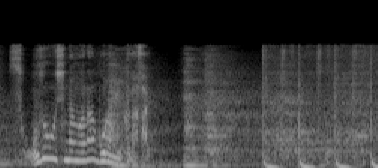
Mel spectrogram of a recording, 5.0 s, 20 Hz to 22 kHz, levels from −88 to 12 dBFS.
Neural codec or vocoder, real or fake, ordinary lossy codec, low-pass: autoencoder, 48 kHz, 32 numbers a frame, DAC-VAE, trained on Japanese speech; fake; none; 7.2 kHz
